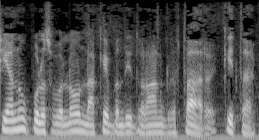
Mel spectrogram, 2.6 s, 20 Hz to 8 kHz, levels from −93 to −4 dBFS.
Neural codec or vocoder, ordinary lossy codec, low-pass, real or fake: none; none; none; real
